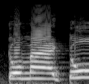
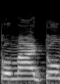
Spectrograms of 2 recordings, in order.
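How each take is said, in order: First: The 'o' sound is stretched out and emphasized. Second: The word is said plainly, with no stretched vowel. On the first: The speaker calls it right. "ऐसे बोलो tomato" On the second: The speaker calls it wrong. "Tomato मत बोलो"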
